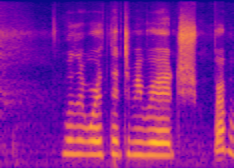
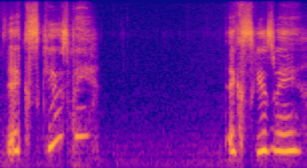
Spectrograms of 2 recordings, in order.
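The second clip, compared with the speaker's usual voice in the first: very high, scandalised excuse me; indignant excuse me; 6 semitones higher than usual. Retold or imitated. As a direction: play the offended retort. Reacting to stepmom's insult.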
